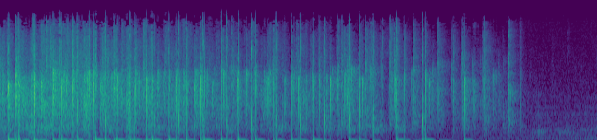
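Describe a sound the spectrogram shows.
A double bass is plucked.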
